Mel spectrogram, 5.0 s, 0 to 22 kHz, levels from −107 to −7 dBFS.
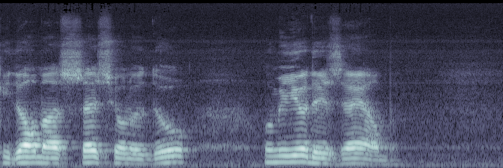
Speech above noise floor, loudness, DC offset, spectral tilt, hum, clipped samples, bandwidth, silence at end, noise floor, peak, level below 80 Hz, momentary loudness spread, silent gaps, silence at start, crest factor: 30 dB; -28 LUFS; under 0.1%; -5 dB/octave; none; under 0.1%; 19 kHz; 1.05 s; -57 dBFS; -10 dBFS; -64 dBFS; 13 LU; none; 0 s; 20 dB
